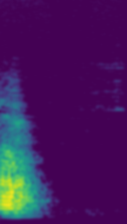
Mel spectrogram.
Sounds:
brass instrument
music
musical instrument

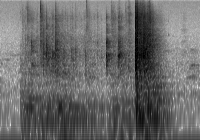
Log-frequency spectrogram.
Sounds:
slam
sliding door
door
domestic sounds

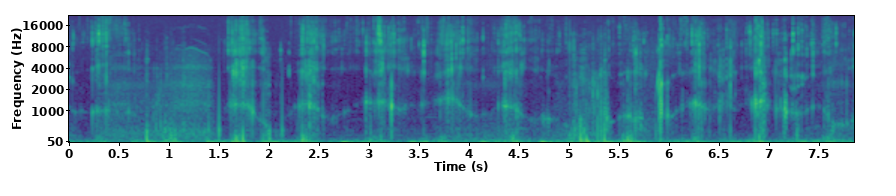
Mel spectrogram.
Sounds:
mastication

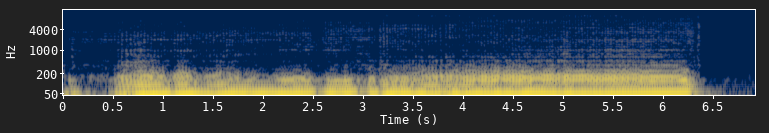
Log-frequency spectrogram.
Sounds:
growling
animal

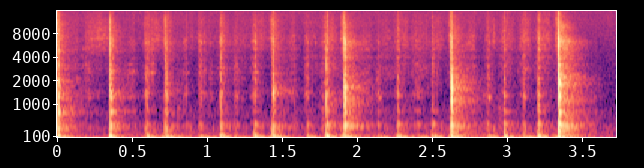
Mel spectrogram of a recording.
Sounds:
home sounds
dishes, pots and pans

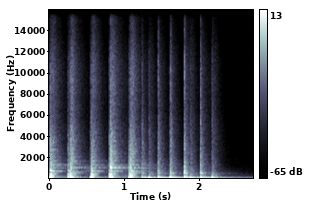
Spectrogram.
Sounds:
drum kit
musical instrument
percussion
music

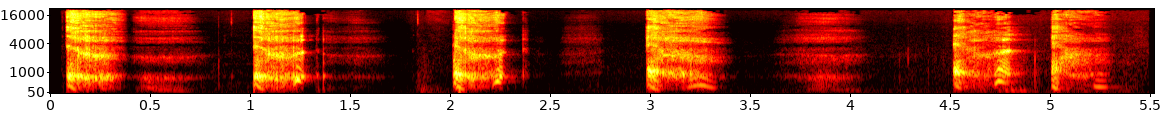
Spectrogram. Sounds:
respiratory sounds
cough

